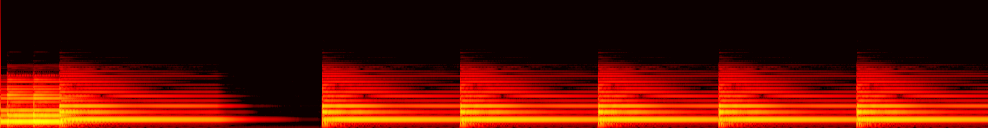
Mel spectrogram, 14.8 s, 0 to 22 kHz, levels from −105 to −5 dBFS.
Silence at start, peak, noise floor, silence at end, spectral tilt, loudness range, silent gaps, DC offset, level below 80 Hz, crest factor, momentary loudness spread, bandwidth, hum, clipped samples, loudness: 0 s; -22 dBFS; under -90 dBFS; 0 s; -10.5 dB/octave; 4 LU; none; under 0.1%; -70 dBFS; 18 dB; 12 LU; 3.4 kHz; none; under 0.1%; -40 LUFS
